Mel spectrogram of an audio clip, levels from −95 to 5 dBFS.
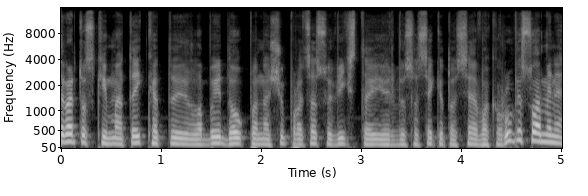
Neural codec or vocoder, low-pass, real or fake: codec, 44.1 kHz, 7.8 kbps, DAC; 14.4 kHz; fake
